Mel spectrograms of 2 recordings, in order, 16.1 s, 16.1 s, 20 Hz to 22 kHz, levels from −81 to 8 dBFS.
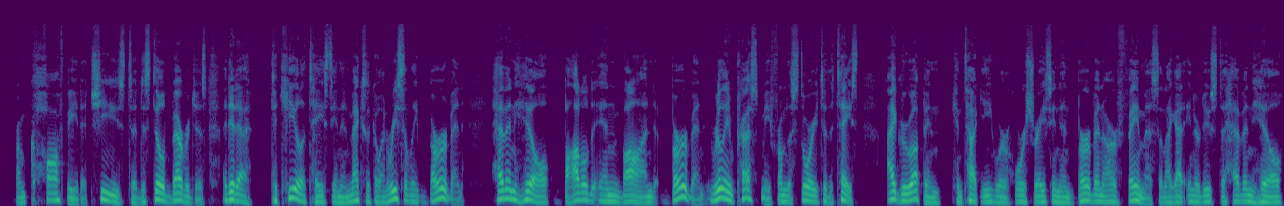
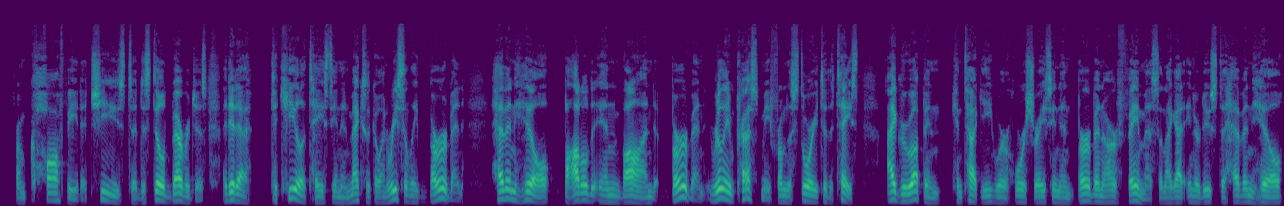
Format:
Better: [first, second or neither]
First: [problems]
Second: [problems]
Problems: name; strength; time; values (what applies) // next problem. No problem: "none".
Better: first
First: none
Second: thin; very; fading below 400 Hz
